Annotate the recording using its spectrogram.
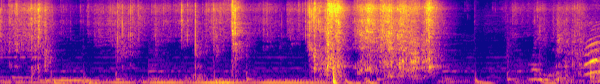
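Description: Plastic bubble-wrap packaging being crinkled and pulled at to tear it open. The crackling rustle comes in bursts and is loudest about three to four seconds in.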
